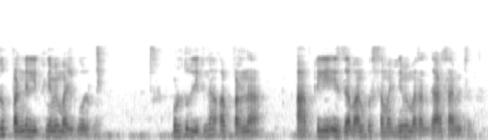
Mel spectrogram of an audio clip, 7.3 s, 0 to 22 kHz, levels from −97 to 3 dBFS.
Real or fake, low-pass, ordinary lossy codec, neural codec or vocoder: real; 5.4 kHz; none; none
